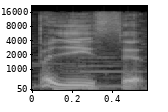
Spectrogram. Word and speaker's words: Pellicer: Sí, Miguel Juan Pellicer. Ah. P-E-L-L-I-C-E-R. Es como pellizco. Pellicer. Pellizco, también se escribe con dos L's. Como pellizco, sí, pero Pellicer. Pellicer.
